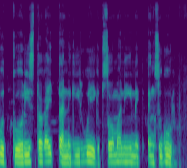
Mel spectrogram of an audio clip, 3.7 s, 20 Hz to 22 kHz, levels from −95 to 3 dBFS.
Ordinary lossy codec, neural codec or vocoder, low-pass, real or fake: none; vocoder, 44.1 kHz, 128 mel bands every 256 samples, BigVGAN v2; 19.8 kHz; fake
